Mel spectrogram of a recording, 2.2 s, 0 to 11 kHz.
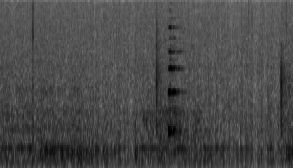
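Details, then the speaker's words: Nokta Legend metal detector during a profile 3 reset to factory settings, done via settings, the refresh arrows and holding the pinpoint button. A quiet room, then one brief, clean mid-pitch chirp confirming the profile was wiped. "and you can see there I've now got nothing saved in profile 3, and you can hear the machine chirping because if I come out of this totally, this has now been wiped as it came out of the box."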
